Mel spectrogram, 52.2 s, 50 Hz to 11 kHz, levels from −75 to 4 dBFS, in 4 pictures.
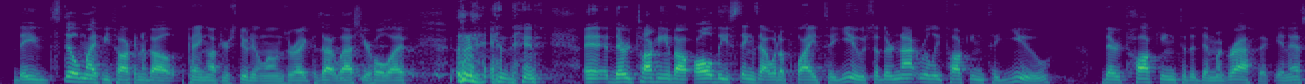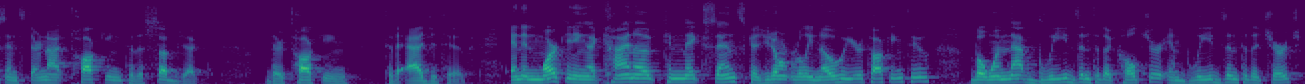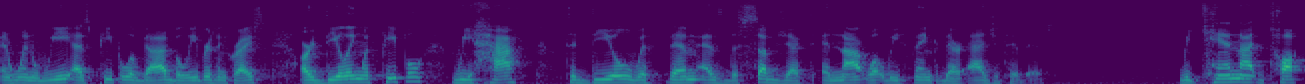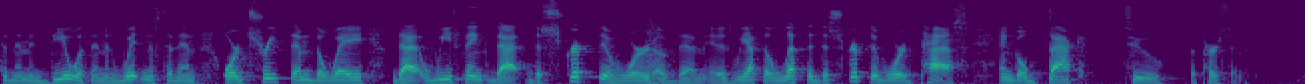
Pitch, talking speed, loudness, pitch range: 115 Hz, 180 wpm, -32 LUFS, 105-130 Hz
